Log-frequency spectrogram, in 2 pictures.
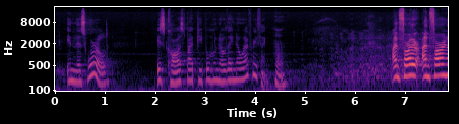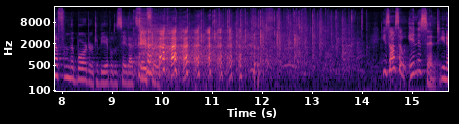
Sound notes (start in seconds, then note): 12.0 applause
